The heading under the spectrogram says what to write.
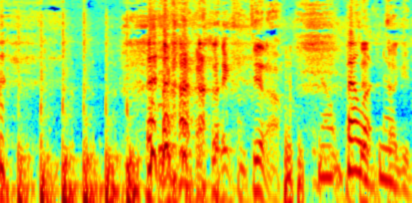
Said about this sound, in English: Bella, it was me. You just freaked out the dog. Bella starts barking because I knock on the table.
